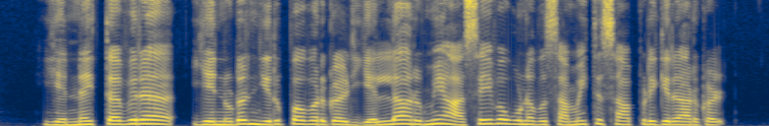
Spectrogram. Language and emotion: Tamil, sad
